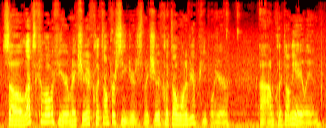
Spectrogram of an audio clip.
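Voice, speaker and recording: A man teaching a programming lesson in a casual, conversational way, talking as he clicks through software. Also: medium pitch, sing-song, a little fast, a little hiss or hum. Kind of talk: screen-recorded coding tutorial.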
